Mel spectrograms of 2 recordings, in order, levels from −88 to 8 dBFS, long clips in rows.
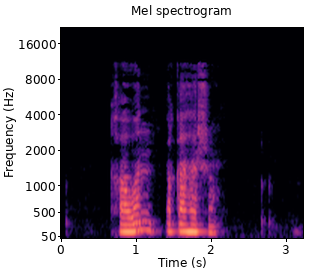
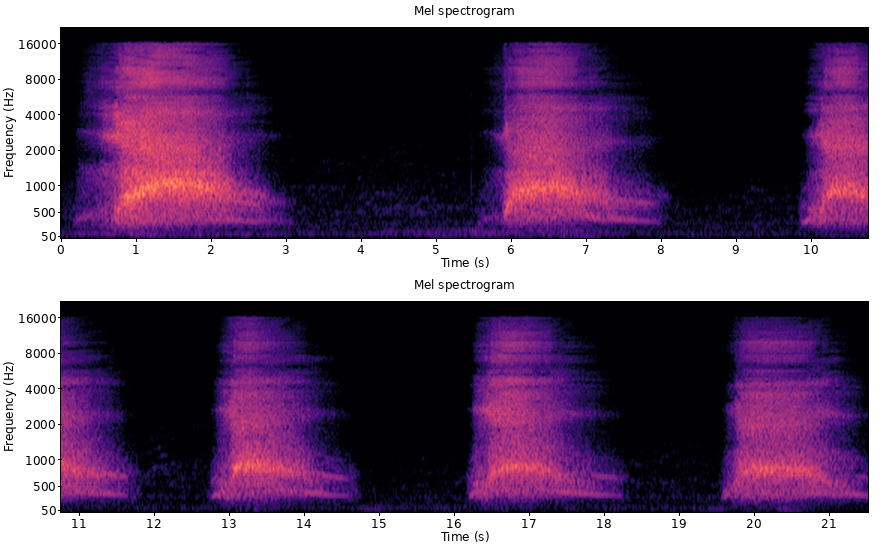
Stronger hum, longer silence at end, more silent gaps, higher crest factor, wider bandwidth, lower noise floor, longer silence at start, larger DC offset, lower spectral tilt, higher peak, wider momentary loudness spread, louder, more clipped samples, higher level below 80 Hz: neither; first, 1.15 s vs 0.15 s; neither; second, 16 dB vs 24 dB; second, 11 kHz vs 16.5 kHz; about the same, -75 dBFS vs -74 dBFS; first, 0.7 s vs 0.45 s; neither; first, -8 dB/octave vs 1.5 dB/octave; second, -6 dBFS vs -2 dBFS; second, 15 LU vs 24 LU; about the same, -20 LUFS vs -21 LUFS; neither; first, -60 dBFS vs -78 dBFS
